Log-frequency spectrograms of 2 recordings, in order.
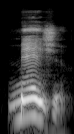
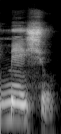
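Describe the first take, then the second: First: The middle consonant is a buzzing 'zh' sound. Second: The middle consonant is not a 'zh' sound. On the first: The speaker calls it right. "It is measure" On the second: The speaker calls it wrong. "it is wrong to say measure"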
